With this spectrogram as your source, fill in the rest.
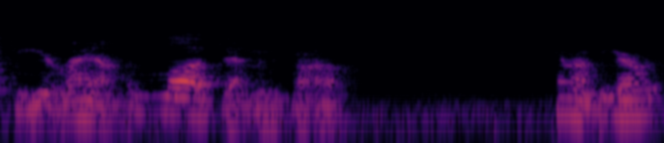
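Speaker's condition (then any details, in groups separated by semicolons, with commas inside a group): Disability causing slurred speech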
